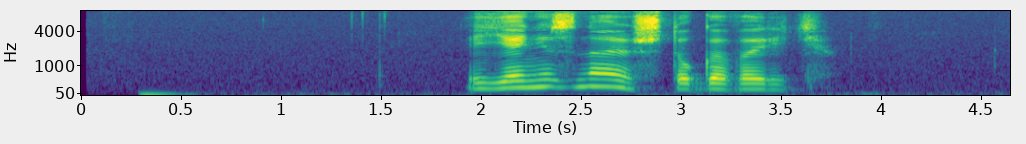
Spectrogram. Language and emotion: Russian, neutral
